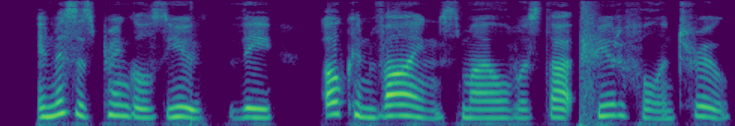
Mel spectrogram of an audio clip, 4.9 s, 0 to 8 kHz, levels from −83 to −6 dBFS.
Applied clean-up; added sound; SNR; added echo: neural mask model DeepFilterNet 3.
